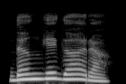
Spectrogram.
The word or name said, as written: ದಂಗೆಗಾರ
